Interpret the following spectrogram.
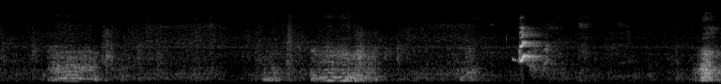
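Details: Nine-week-old Boston Terrier puppies meeting a new toy give soft, throaty growls and whines, with one sharp, high squeak.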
